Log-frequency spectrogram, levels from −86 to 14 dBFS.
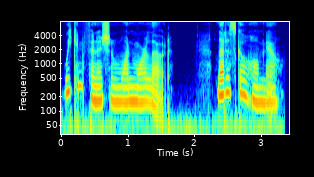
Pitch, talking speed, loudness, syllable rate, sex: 190 Hz, 210 wpm, -20 LUFS, 5.2 syllables/s, female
